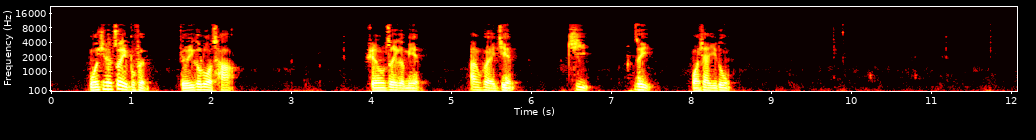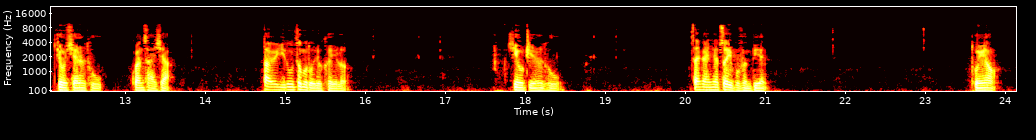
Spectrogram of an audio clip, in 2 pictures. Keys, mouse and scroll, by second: 3.3-3.7 scroll down 2, 3.7-6.2 middle drag, 6.4 g, 10.2-10.9 scroll up 3, 10.9-11.2 scroll down 1, 11.2 middle click, 12.1 KP_1, 13.2-13.6 scroll up 1, 13.6-16.4 shift+middle drag, 16.4-16.7 scroll down 3, 16.7-17.6 middle drag, 17.6 KP_7, 18.6 scroll down 1, 18.9-19.8 shift+middle drag.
